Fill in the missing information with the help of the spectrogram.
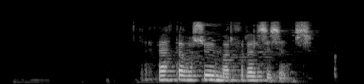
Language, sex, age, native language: Icelandic, female, 50-59, Icelandic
